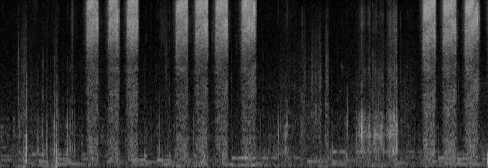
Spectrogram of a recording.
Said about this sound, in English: I'll suck it out of the shoe with this spray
